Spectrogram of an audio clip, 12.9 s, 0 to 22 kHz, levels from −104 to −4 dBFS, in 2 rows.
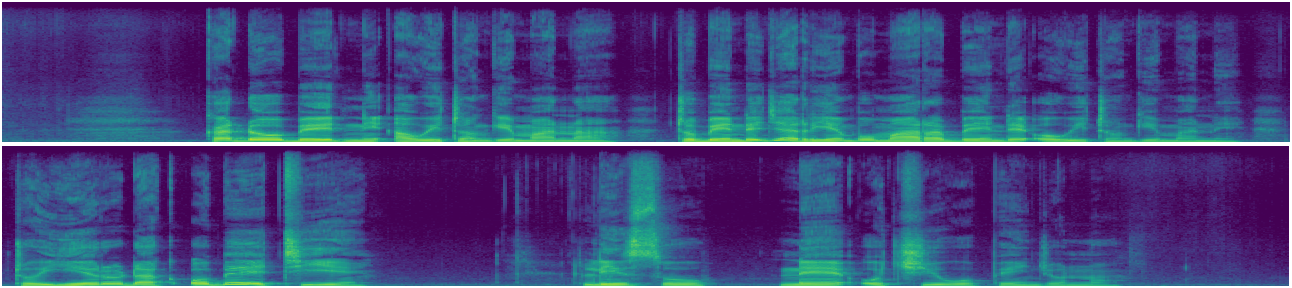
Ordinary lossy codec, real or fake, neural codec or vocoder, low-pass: none; real; none; none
